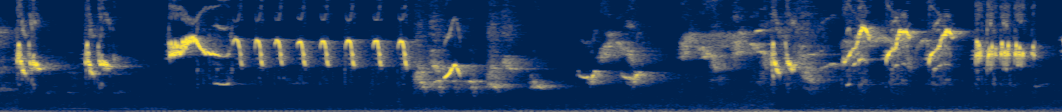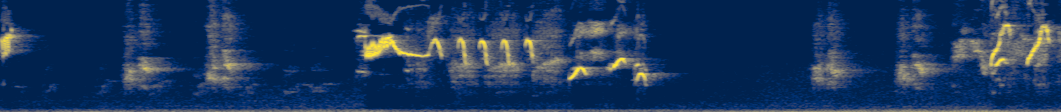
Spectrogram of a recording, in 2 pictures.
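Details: Orange-headed thrush, a kept cage bird from Singaraja in North Bali, singing as a training lure. Fast strings of sharp whistles, trills and buzzy notes come in two long bursts, with a steady low rumble underneath.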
